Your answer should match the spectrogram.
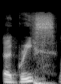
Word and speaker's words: Gris: Well, it's the French word for gray, oh, okay. – Which can be pronounced gris. But also grease, like oil. – Yeah. – Anyway, that's how the developers pronounce it.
